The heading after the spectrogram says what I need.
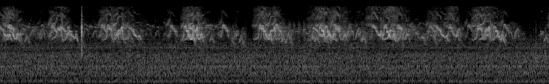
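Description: Spanish Sparrow giving bursts of harsh, chattering chirps, roughly one burst every second, high and scratchy, over a steady background hiss.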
